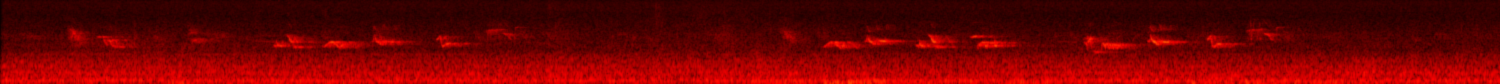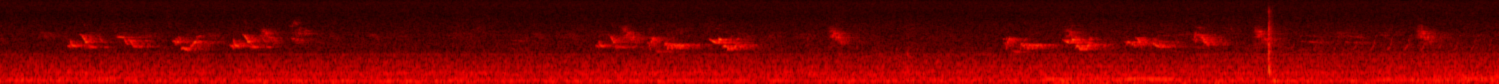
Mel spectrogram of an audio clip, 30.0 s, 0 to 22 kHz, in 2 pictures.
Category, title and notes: Soundscapes > Urban
exterior deck 20250428 3
Part of my "home ambience journal" pack, documenting an urban location over time under different environmental conditions. See the pack description for more about this location and its sonic characteristics. The ambiance of the rear deck of a house in the Central Hill neighborhood of Somerville, Massachusetts, in the Boston region. Recorded on 2025-04-28 at about 15:50. It was a sunny, clear spring day, temperature 75F / 24C, low humidity. Audible elements:
birds: American Robin (Turdus migratorius), Downy Woodpecker (Dryobates pubescens), possibly House Sparrow (Passer domesticus).
distant traffic from the elevated I-93 highway
wooden windchime
motor vehicles on nearby streets
motors and fans
wind
Recorded with a Sony PCM-D50, with mics in the 120-degree (wide) position, using a windscreen. Processing: 2-octave highpass filter at 80Hz.
ambiance, ambience, massachusetts, boston, spring, field-recording, birds, somerville-ma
